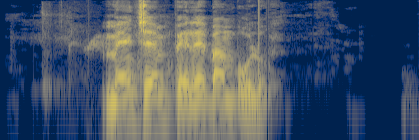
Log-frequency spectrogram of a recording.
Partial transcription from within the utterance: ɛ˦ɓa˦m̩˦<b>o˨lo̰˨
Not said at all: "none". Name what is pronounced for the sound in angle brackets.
b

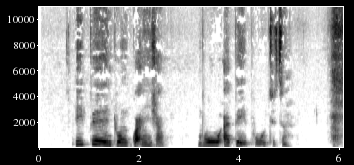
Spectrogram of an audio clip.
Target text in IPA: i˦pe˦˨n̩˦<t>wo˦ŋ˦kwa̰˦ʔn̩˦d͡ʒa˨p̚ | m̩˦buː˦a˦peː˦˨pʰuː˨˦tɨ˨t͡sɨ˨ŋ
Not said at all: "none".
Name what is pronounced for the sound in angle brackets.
t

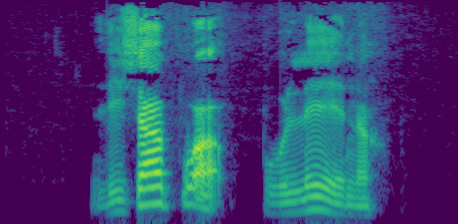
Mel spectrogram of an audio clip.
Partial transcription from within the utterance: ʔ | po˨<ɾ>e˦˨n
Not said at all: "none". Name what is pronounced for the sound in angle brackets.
l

